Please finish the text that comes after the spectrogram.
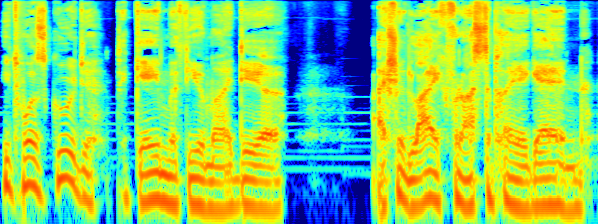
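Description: A man voicing a sinister spirit who coaxes with slow, courtly, silky menace, as in a radio play. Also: extremely low pitch, husky, soft background music, pitched below the performer's own voice, exaggerated voice. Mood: sinister, coaxing. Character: sinister, coaxing male spirit voice, patient corruptor.

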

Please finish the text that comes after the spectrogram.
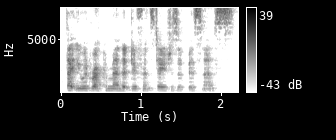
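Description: A woman's voice: on the low side, little pitch movement, racing. A woman hosting a podcast, speaking in an effusive, conversational way as she introduces and interviews. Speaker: podcast host.

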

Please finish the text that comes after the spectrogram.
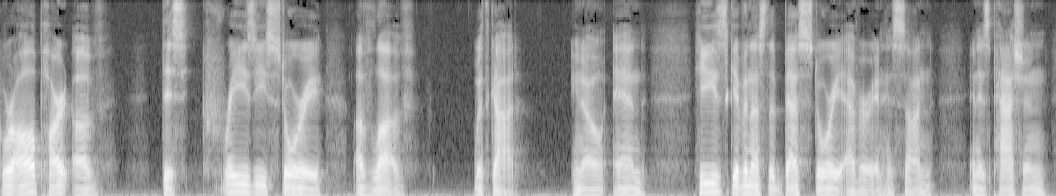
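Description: A man's voice: deep voice, clear, resonant tone. A young man co-hosting a faith podcast, talking in an earnest, reflective way as he searches for his words. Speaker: podcast co-host and storyteller. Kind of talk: casual podcast chat.

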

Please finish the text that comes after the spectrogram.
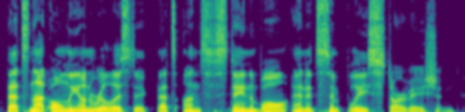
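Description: A man's voice: medium pitch, normal speed, dry recording, clean studio sound. A middle-aged man from Colombia, a nutrition counselor talking casually and wryly on a podcast. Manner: conversational, wry, lightly joking. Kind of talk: podcast talk.

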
